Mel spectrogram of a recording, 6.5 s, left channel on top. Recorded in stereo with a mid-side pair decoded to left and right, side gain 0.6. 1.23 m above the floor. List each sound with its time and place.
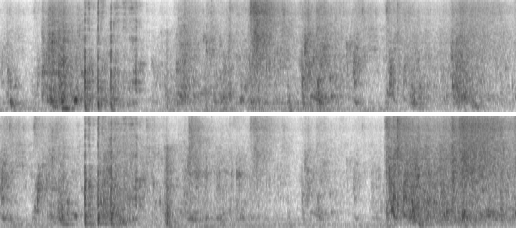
1.1 s writing: 10° left, 3 m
